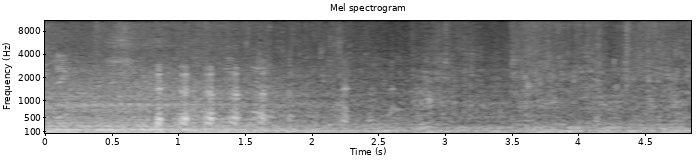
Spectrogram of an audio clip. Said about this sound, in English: The ferry is pulling into the small quay at Inchigill. Whoa! As well as passengers, the boat brings 2 folding tables.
